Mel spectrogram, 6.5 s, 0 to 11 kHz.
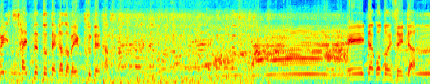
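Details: Sahiwal bull calves, part of a group of 24 bought by a farmer in Jashore, Bangladesh, on 12 September 2025, lowing at a market; long harmonic moos rise and fall amid a busy background of voices and clatter.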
